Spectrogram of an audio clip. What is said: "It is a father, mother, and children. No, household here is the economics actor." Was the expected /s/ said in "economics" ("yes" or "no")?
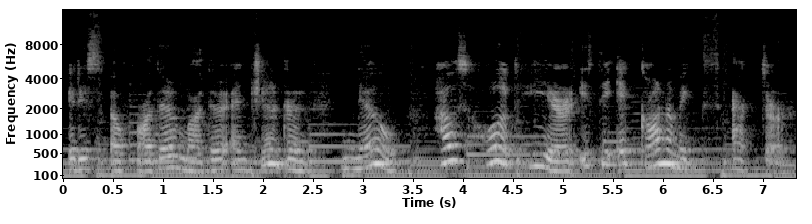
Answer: yes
